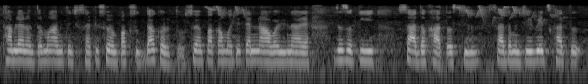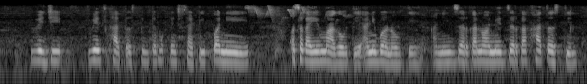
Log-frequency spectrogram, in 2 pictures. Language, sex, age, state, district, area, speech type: Marathi, female, 30-45, Maharashtra, Nagpur, urban, spontaneous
